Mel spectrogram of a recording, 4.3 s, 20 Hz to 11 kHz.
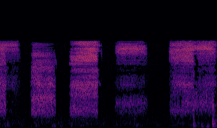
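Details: Six barn owl chicks in the nest, being fed by a parent on 2 May 2020, give harsh, hissing wheezes about half a second long, roughly one a second, with quiet gaps between them.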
